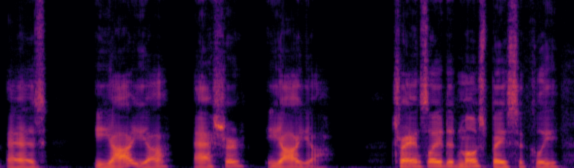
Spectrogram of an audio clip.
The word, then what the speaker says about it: Yahuah: So the yod is pronounced as e, the he is pronounced as a, the vav is pronounced as u, and the he is pronounced as a. Therefore, the pronunciation is Yahuah or Yahuah. To ignore the a at the end is a disservice, as is found in the pronunciation Yahweh, as the a is the breath of the Father within his own name.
